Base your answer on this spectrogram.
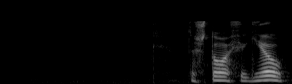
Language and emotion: Russian, angry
